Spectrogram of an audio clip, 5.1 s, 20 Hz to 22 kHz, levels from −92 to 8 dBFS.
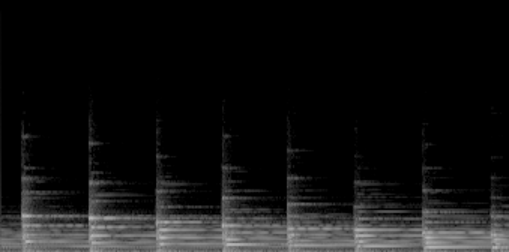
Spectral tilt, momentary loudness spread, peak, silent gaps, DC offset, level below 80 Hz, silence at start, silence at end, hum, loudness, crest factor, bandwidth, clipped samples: -4.5 dB/octave; 10 LU; -12 dBFS; none; under 0.1%; -68 dBFS; 0 s; 0 s; none; -31 LUFS; 20 dB; 11 kHz; under 0.1%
